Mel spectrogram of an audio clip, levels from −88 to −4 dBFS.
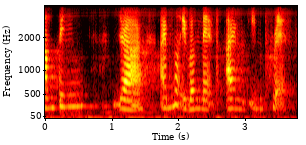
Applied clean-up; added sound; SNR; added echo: neural separator model SepFormer DNS4.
